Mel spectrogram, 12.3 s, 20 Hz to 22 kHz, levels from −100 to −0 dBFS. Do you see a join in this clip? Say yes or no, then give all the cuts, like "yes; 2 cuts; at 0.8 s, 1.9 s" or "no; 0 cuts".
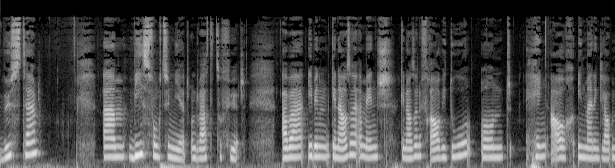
no; 0 cuts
